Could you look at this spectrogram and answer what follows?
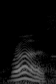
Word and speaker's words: Rousa: And our next speaker is uh Rousa. Rousa. Russ. Russ. Oh, I It's spelled Rousa, but okay.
